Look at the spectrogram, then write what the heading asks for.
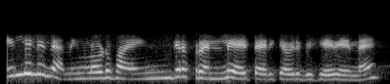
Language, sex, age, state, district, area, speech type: Malayalam, female, 18-30, Kerala, Idukki, rural, conversation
